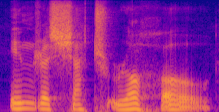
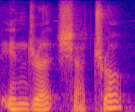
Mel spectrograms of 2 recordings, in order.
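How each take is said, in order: First: The last word ends with an echoed 'oho' sound. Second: The last word ends plainly without the echoed sound. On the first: The one who is the enemy of Indra. The speaker calls it right. "Visarga, you double the vowel sound" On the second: Someone whose enemy is Indra. The speaker calls it wrong. "But they said Indra Shatro"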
